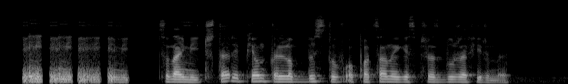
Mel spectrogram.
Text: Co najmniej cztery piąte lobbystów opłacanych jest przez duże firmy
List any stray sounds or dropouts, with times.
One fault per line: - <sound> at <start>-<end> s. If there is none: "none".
- laugh at 0.2-1.3 s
